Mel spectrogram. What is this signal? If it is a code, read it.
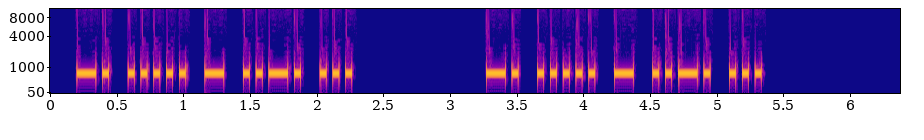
Morse code, heard as a keyed tone, about 25 wpm, 700 Hz. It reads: N5TFS N5TFS
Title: USA Call Signs - 5 Characters - Repeated 2x - 25wpm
